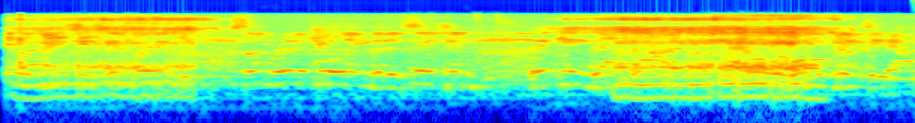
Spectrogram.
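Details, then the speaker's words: Loud, rough, vibrating snores on in-breaths with some background noise; ordinary snoring. "Give me a folder. You're snoring so loud."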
